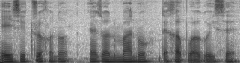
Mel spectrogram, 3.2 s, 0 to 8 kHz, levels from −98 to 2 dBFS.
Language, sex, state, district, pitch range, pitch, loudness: Assamese, male, Assam, Kamrup Metropolitan, 95-100 Hz, 100 Hz, -18 LUFS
